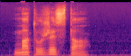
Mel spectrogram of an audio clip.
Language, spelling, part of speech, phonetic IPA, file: Polish, maturzysta, noun, [ˌmatuˈʒɨsta], Pl-maturzysta.ogg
